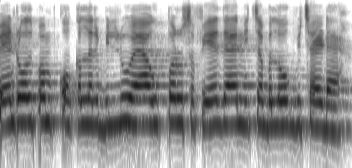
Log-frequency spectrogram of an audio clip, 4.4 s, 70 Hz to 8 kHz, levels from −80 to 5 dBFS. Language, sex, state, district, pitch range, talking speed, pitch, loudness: Rajasthani, male, Rajasthan, Nagaur, 230-245 Hz, 175 wpm, 240 Hz, -13 LUFS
